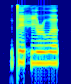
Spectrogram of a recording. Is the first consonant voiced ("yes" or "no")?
no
